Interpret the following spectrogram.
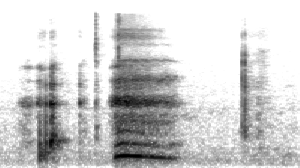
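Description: A woman's short, breathy laugh, with a few faint clicks around it.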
